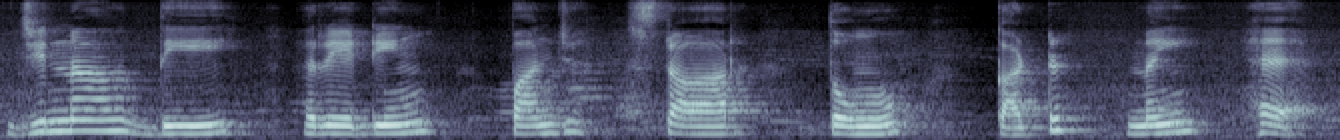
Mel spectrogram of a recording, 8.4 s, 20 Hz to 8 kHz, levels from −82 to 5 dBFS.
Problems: none marked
